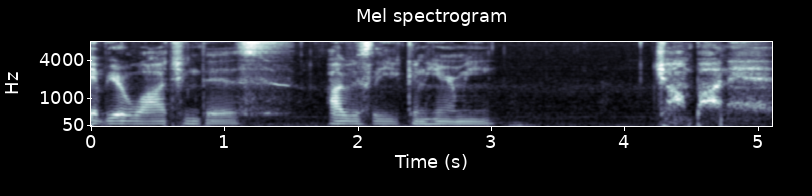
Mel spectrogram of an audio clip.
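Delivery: hushed whisper. Addressing anyone watching the video, whispering. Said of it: "it sounds much cooler when I whisper".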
